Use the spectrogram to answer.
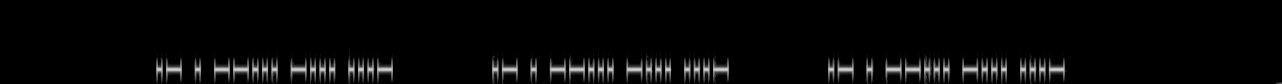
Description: Morse code, heard as a keyed tone, about 25 wpm, 700 Hz. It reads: AE7BV AE7BV AE7BV
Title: USA Call Signs - 5 Characters - Repeated 3x - 25wpm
